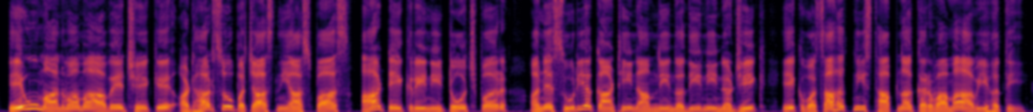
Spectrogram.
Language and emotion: Gujarati, neutral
